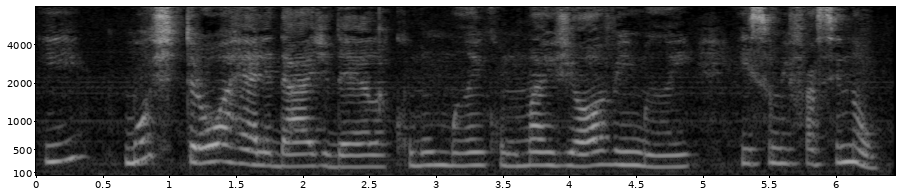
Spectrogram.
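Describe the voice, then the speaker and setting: Mellow young Brazilian woman, slightly high voice. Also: a little hiss or hum. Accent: northern Brazilian Portuguese, Belém. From Belém, Pará, northern Brazil. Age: young adult. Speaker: student presenter. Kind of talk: academic presentation, personal account.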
